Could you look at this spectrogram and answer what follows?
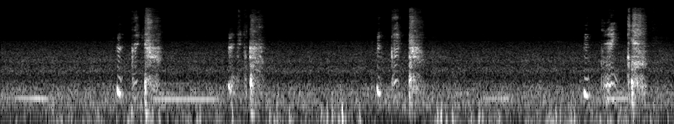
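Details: Four sharp sneezes in a row, each with a brief inhaled lead-in, from several girls, over a steady background hum: rapid sneezing.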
